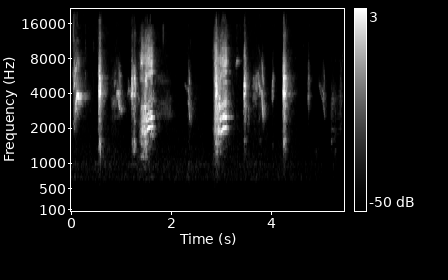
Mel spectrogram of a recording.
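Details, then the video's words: Several red-winged blackbirds perched high in backyard trees in Southern Ontario, Canada, in winter, noisily chirping at each other: sharp, high chips and scratchy squawks arriving in irregular bursts, some loud and some softer, fading into faint notes at the end. "Red-winged Blackbird Winter Calling and Chirping Sounds"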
